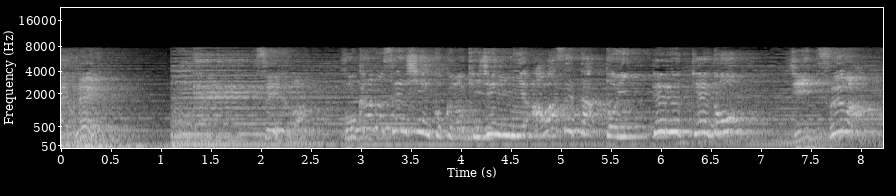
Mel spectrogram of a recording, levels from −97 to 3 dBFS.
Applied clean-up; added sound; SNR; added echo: none; none; none; reverberation time 1.2 s.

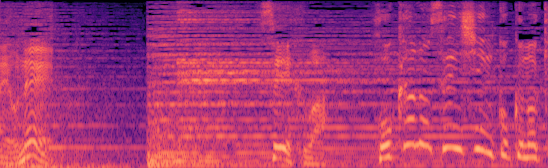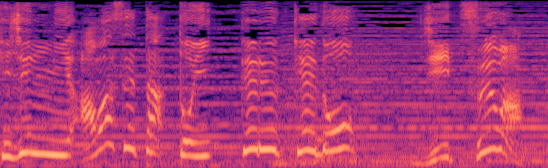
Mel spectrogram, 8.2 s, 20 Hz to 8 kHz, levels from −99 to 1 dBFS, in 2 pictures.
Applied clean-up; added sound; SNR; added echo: none; none; none; none.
